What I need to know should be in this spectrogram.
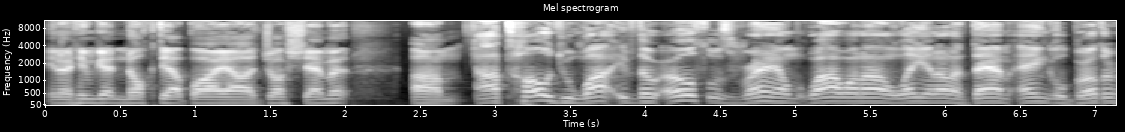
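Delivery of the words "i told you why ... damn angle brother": put-on rural American country accent. Quoting a flat Earth meme, in a Bryce Mitchell accent impression. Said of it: "that's a painful impression to listen to".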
